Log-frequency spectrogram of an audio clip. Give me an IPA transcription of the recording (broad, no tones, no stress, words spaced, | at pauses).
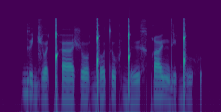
ɡɨd͡ʑoə̯ ǃʰɐːʃoː ɡ͡ǃotux ɡ͡ǃɨːxqɨː ndiɡ͡ǃux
